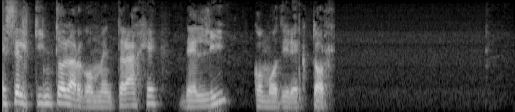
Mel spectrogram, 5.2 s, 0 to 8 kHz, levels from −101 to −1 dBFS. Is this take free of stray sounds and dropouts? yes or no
yes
